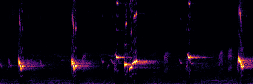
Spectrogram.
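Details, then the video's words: Gacor sooty-headed bulbul from the wild: quick bubbly whistles sliding downward, one longer warbled phrase mid-way, then a high clear note and another short drop, nothing else audible. "Suara Burung Kutilang Gacor ASLI ALAM lanjut NGGARUDA"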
